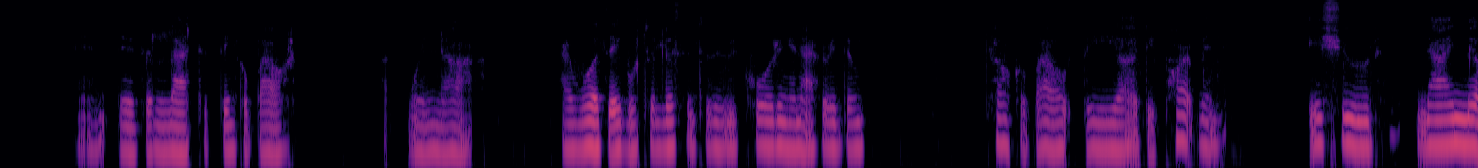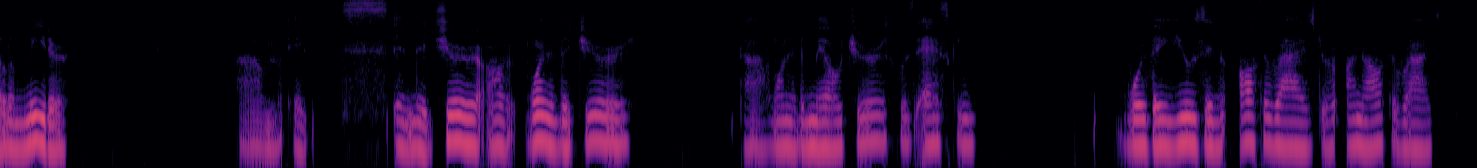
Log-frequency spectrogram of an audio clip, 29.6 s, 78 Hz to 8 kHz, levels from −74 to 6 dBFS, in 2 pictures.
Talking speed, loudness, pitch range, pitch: 105 wpm, -39 LUFS, 135-150 Hz, 140 Hz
